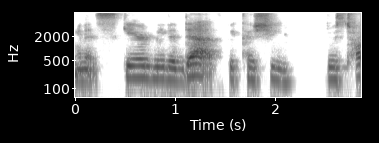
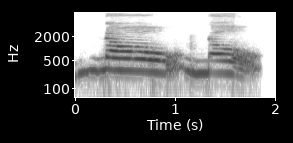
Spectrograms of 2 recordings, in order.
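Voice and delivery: higher, louder mock cat protest; cat saying no; 7 semitones higher, 5 dB louder than usual. Imitating her cat refusing the car ride. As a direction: whine no like a cat off to the vet. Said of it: "she'll say".

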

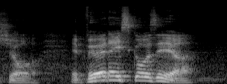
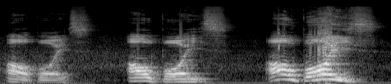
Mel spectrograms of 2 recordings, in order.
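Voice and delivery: building elation; 10 dB louder, much slower than usual. Real, not acted. Gamer to viewers after a late equaliser, elation building to a shout. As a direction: repeat it louder each time, ending in a roar. Stunned celebration of late goal.

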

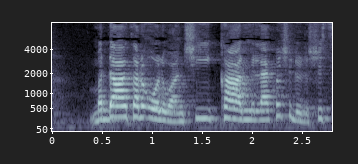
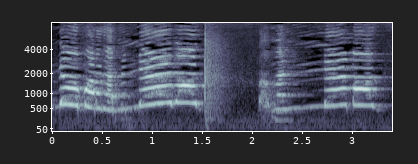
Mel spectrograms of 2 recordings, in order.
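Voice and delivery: mock nervous cry; 6 dB louder than usual. Retelling panic, praying aloud.

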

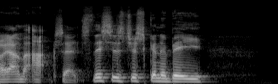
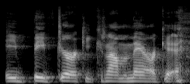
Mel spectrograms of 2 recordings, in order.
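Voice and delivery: put-on Texan American accent. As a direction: do a broad Texas accent. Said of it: "What kind of American am I gonna do?".

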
